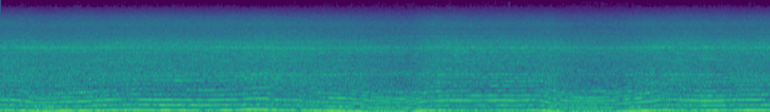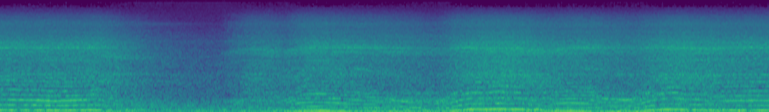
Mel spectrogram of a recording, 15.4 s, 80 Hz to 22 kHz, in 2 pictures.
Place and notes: Poznan, Park Solacki - wood works
man working a power saw, cutting a fallen tree into logs. (roland r-07)
wielkopolskie, Polska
